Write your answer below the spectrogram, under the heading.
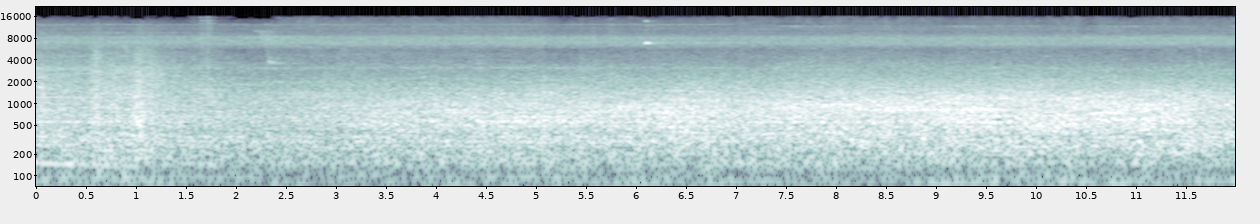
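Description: Steady wind and rushing surf-like noise fill the recording, with no animal calls standing out.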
